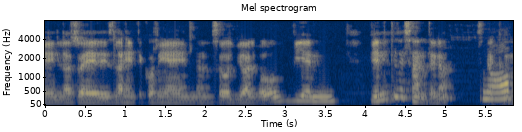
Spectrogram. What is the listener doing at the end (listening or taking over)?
taking over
